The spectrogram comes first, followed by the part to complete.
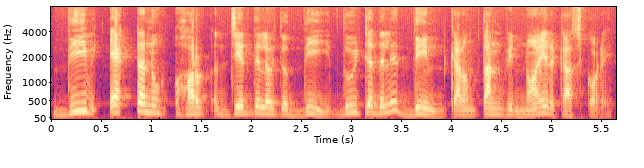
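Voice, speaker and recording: A man's voice: fairly high pitch, expressive, measured pace, darkish tone. A man teaching Quran reading, asking questions and answering them himself while spelling out letters one at a time. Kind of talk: step-by-step recitation lesson.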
